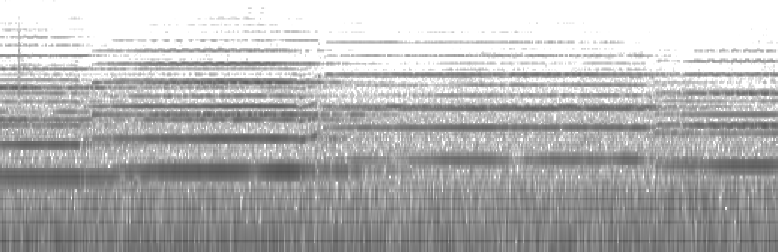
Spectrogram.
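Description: Violin playing a slow line of long, sustained bowed notes, moving to a new note about a second in, again about four seconds in, and near the end.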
